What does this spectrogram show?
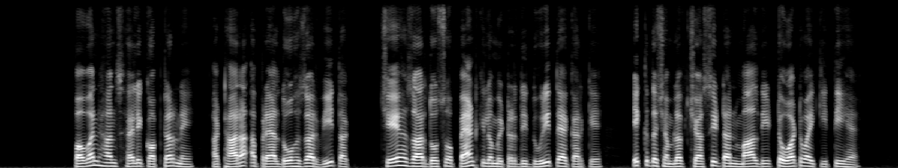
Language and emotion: Punjabi, neutral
